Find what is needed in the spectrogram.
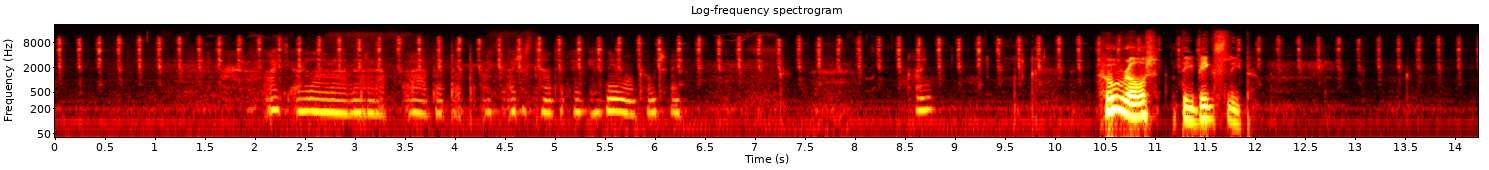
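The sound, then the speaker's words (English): A steady, evenly spaced ticking of a quiz countdown clock with 25 seconds left runs throughout, quite prominent, while a person speaks hesitantly over it and another voice briefly cuts in loudly near the end. “Okay, I'm going to tell you there are 25 seconds left on the clock.”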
